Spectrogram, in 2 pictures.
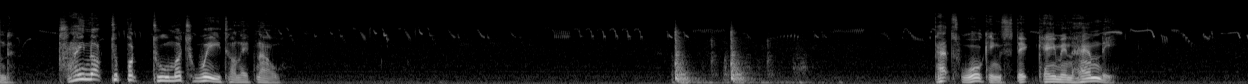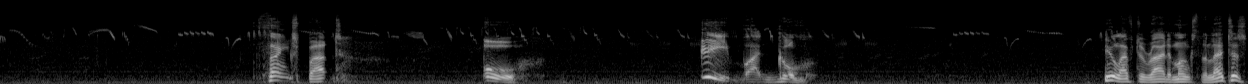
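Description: A man talks in short bursts.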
